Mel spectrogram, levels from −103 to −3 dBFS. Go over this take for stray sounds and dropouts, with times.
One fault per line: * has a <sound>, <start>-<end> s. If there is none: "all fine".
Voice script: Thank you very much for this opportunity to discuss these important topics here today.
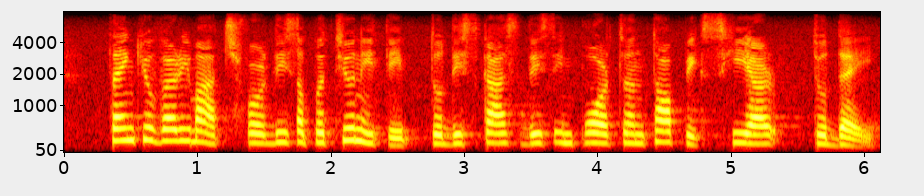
all fine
